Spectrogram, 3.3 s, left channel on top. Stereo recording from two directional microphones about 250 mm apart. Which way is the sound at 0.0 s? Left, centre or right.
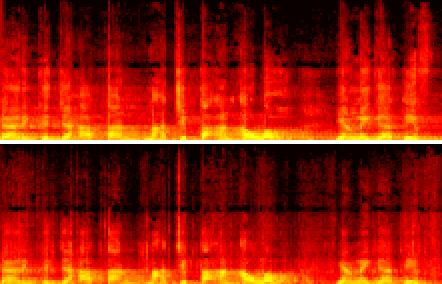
Left.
